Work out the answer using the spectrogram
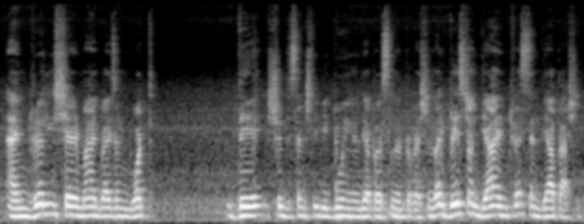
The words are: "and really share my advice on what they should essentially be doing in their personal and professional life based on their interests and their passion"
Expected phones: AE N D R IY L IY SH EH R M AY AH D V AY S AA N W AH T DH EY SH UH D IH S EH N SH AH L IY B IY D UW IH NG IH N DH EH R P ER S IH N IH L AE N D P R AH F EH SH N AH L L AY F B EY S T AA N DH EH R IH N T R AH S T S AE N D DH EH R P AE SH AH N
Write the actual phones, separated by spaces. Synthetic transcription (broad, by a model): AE N D R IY L IY SH EH R M AY AH D V AY S AA N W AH T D EY SH UH D IH S EH N SH AH L IY B IY D UW IH NG IH N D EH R P ER S IH N IH L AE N P R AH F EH SH AH N L AY F B EY S T AA N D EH R IH N T R AH S T S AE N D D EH R P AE SH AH N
